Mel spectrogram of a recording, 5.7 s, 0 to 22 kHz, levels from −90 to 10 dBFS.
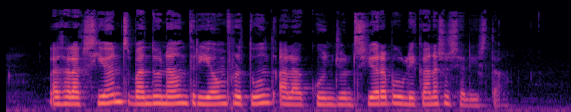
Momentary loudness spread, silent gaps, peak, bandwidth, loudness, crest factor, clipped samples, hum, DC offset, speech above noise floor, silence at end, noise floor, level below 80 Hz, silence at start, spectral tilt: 9 LU; none; -8 dBFS; 16 kHz; -24 LUFS; 16 dB; under 0.1%; none; under 0.1%; 33 dB; 0.7 s; -57 dBFS; -58 dBFS; 0.5 s; -4.5 dB/octave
